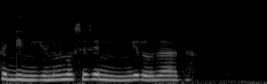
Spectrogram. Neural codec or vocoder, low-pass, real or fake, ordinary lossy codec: codec, 44.1 kHz, 7.8 kbps, DAC; none; fake; none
